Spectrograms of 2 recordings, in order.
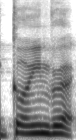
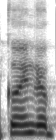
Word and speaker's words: Coimbra: Is it the Cumbria protocol? Is that how it's pronounced? The Coimbra? Yes. The Coimra protocol.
